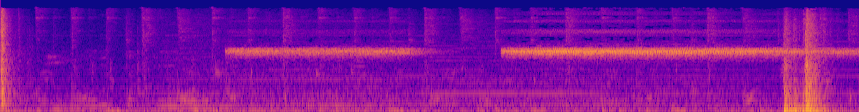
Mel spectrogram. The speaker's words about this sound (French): Madame, monsieur, notre train à destination de Paris-Gare de Lyon va partir. Attention à la fermeture automatique des portes, attention au départ.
